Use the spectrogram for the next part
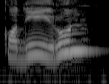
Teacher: اگر ہم اس کو ملا کے پڑھتے ہیں قدیرن تو را موٹی پڑھی جا رہی ہے، لیکن جب آپ یہاں پر رک رہے ہیں تو یہ را باریک پڑھی جا رہی ہے۔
